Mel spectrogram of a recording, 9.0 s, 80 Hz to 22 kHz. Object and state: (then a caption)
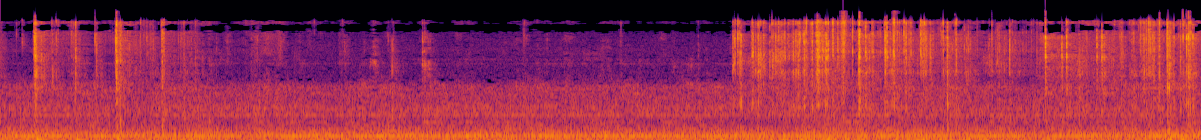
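Bar of soap being scraped and cut. A white solid bar of soap held in the hand is scraped and cut into small cubes with a metal craft knife. Crisp, crackly scraping and clicking ticks ride over a steady low hum, with a constant drone near 200 Hz. The cutting turns brighter and denser about halfway through.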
